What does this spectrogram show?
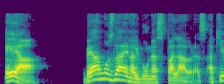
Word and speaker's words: er: La E con la R suena EA. Veámosla en algunas palabras. Aquí vemos el pronombre personal EA. EA es un pronombre masculino. Aquí aprendimos que sie significaba ella. Pues ea significa él.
